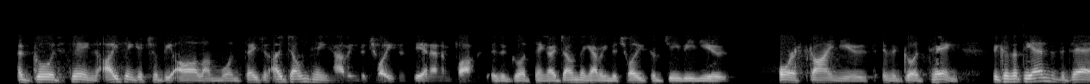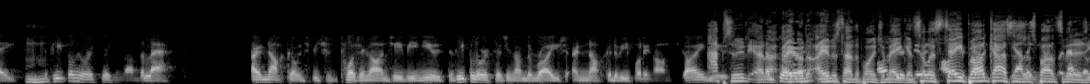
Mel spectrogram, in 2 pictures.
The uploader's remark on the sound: opens the phone lines to hear diverse opinions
